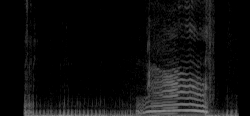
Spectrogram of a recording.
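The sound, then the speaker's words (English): A male pet cat purrs low and rough for about a second, then lets out a single drawn-out, rising-and-falling meow before going quiet. “Talking to my cat, he's giving me a stare down right now like he heard you, and he's just like, you.”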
